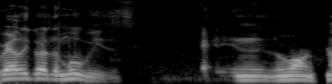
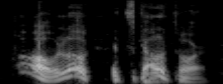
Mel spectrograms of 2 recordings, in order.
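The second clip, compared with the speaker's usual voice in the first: goofy, silly, daft and playful exclamation. Recalling how the original villainess would act goofy: imitating Evil-Lyn being goofy. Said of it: "she'd be all goofy".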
